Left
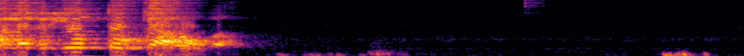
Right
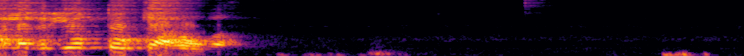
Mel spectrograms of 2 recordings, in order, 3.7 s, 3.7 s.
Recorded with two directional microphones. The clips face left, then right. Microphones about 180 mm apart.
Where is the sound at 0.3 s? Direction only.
25° right (ahead or behind).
